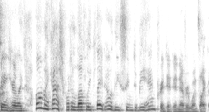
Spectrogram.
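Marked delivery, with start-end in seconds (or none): 0.7-3.5 very high, put-on dainty voice; mock gushing admiration. Guest admiring a hand-printed plate, high mock gushing. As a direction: coo over it in a high affected voice.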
